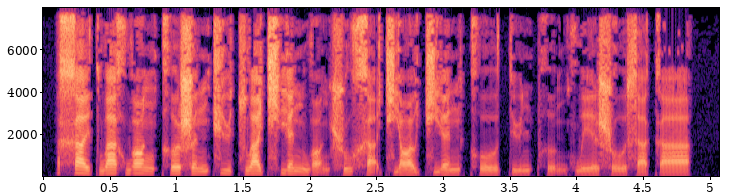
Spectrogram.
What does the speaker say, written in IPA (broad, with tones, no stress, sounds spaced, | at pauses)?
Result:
x a˥˧ ɪ̯ t̪ w ä˥˧ x w ɑ˥˩ ŋ kʰ ɤ˥ ʂ ə˧˥ n t͡ɕ y˥˩ t͡s w ä˥ t͡ɕʰ j ɛ˥˩ n w ɑ̰˨˩ ŋ ʂ u˥ x ä̰˨˩ t͡ɕ j ɑ˥˩ ʊ̯ t͡ɕ j ɛ˥ n kʰ o˥ ʊ̯ t̪ y˧˥ n pʰ ɤ̰˨˩ ŋ x w e˥˧ ɪ̯ ʂ o˥˧ ʊ̯ s ä˥˩ k ä˥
